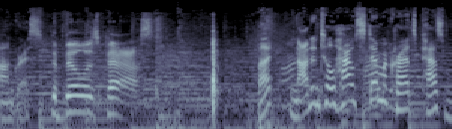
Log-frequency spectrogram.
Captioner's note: sounds gavel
